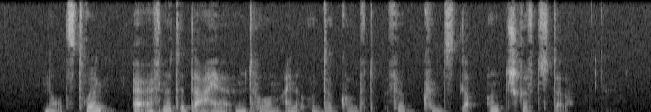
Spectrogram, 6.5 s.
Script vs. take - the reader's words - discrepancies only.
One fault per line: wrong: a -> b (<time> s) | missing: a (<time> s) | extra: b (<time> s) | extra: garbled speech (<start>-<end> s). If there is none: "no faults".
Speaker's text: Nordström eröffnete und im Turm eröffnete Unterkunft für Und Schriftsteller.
wrong: und -> daher (1.8 s)
wrong: eröffnete -> eine (2.8 s)
extra: Künstler (4.2 s)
